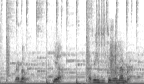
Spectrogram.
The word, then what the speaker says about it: Rebele: It's the word rebel with an E at the end, so it's just rebel-y. Rebele.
